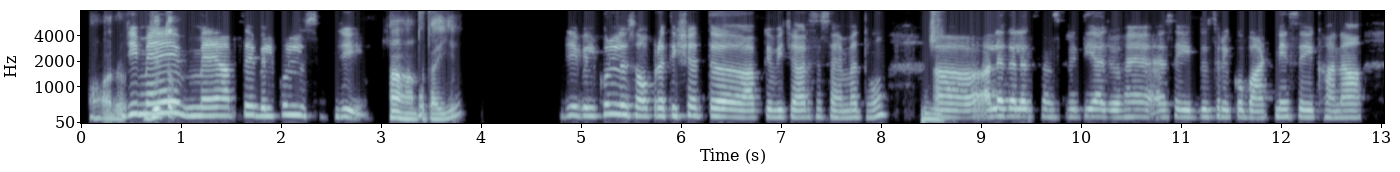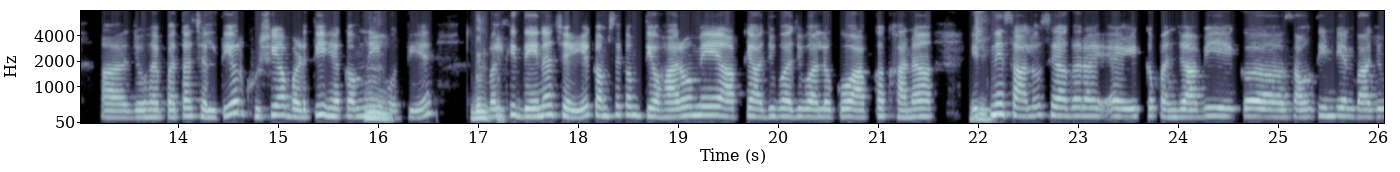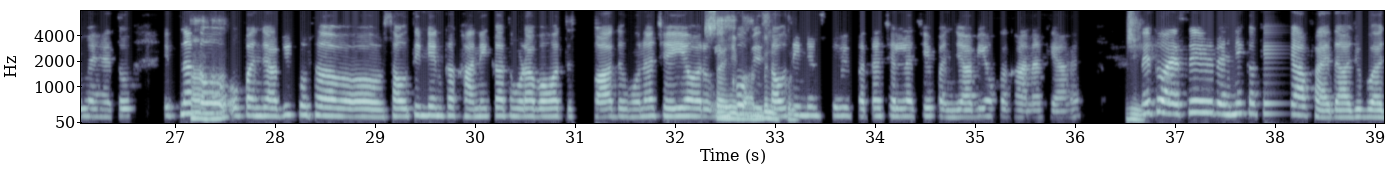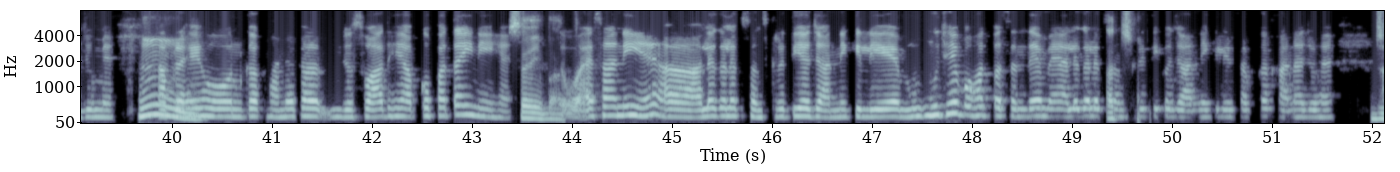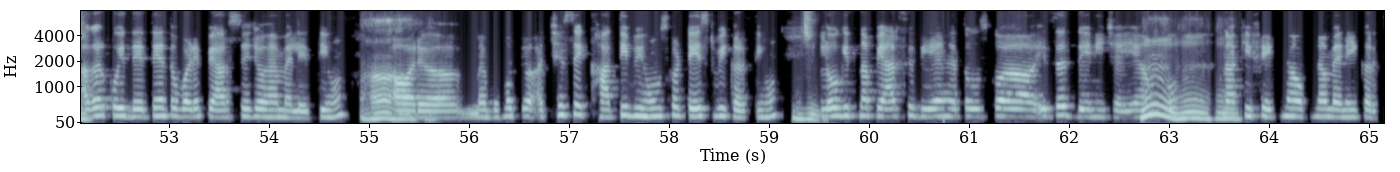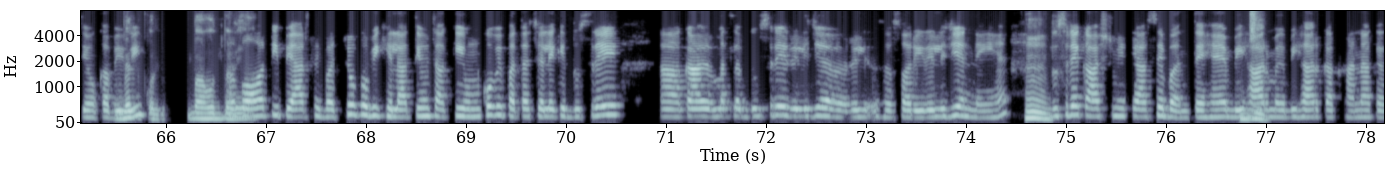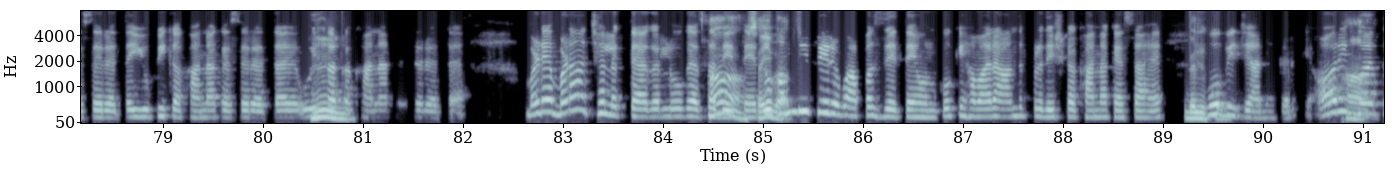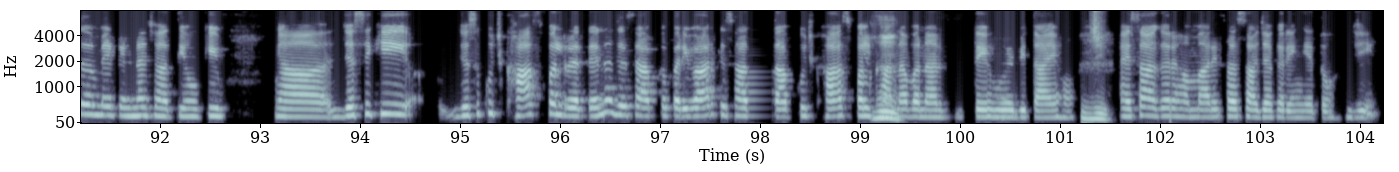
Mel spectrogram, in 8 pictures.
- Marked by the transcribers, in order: distorted speech; static; tapping; in English: "साउथ"; in English: "साउथ"; in English: "साउथ इंडियंस"; in English: "टेस्ट"; horn; in English: "स सॉरी रिलिजन"; in English: "कास्ट"
- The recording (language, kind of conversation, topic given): Hindi, unstructured, क्या आपको लगता है कि साथ में खाना बनाना परिवार को जोड़ता है?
